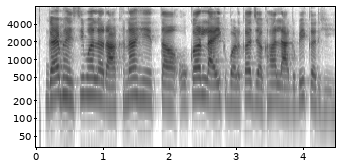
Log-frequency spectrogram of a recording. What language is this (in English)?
Chhattisgarhi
